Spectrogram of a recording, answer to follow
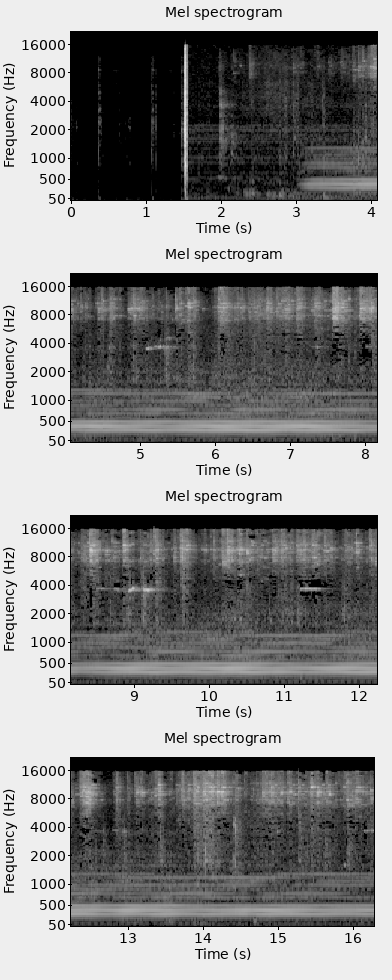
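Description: A hurdy-gurdy drone swells in about three seconds in and then holds as a steady chord of unchanging notes, after a single sharp click near the start.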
